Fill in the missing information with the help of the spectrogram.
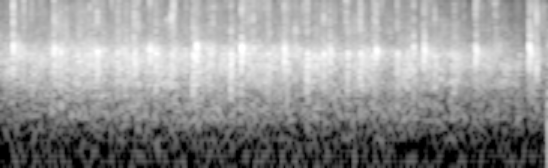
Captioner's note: applause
